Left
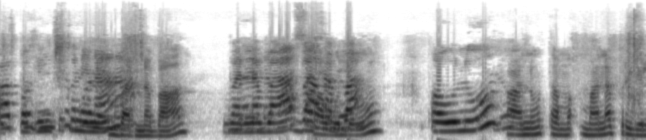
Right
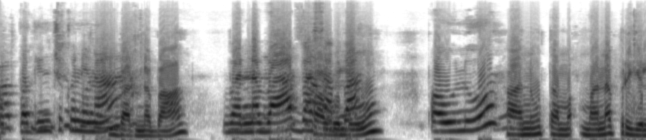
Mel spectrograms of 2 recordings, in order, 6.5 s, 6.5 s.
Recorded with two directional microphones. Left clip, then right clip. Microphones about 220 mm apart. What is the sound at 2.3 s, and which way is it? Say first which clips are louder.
Speech: right 5 dB; 25° right (ahead or behind).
